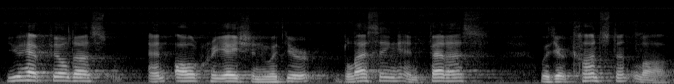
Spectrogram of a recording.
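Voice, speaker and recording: A man as priest, reciting the Eucharistic prayer in a slow, measured way, his voice carrying a cathedral echo in a large church. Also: fairly high pitch, warm tone. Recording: long reverb from a large church.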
